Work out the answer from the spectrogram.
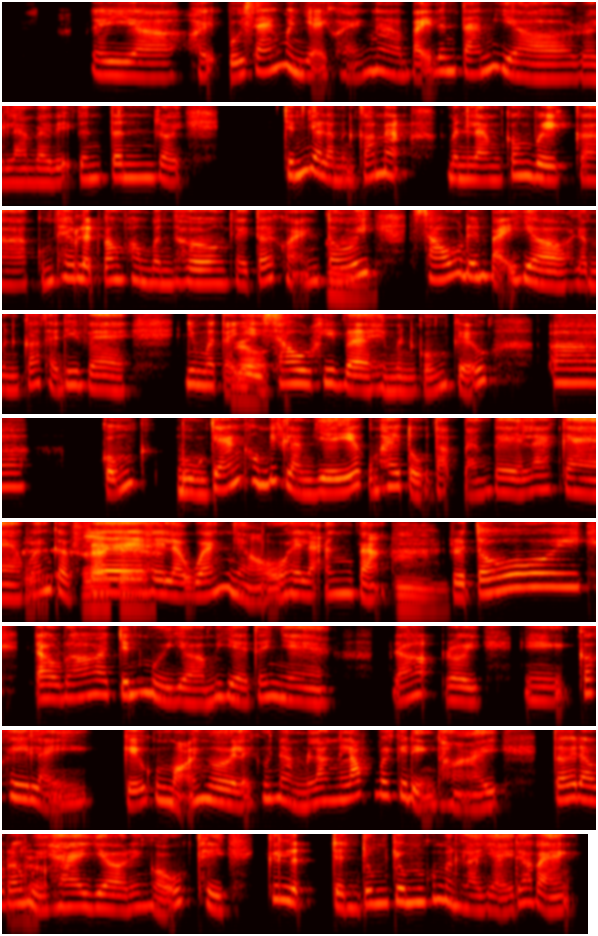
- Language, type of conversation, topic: Vietnamese, advice, Làm thế nào để bắt đầu thực hành chánh niệm và duy trì thói quen đều đặn?
- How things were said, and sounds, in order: other background noise; tapping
